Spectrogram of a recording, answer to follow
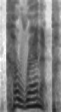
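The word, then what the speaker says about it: Kurannup: of Souls and so the term is karip which is the the kind of like the land that's beyond the Western sea and that's spelled k u r a n n u P the land beyond the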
